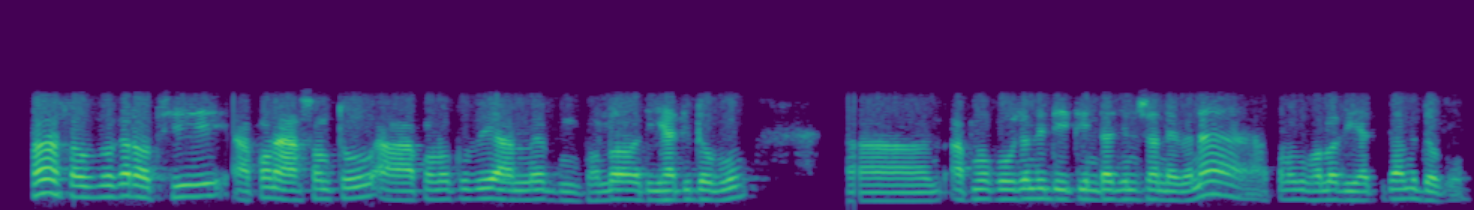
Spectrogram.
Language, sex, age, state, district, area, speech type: Odia, male, 18-30, Odisha, Dhenkanal, rural, conversation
